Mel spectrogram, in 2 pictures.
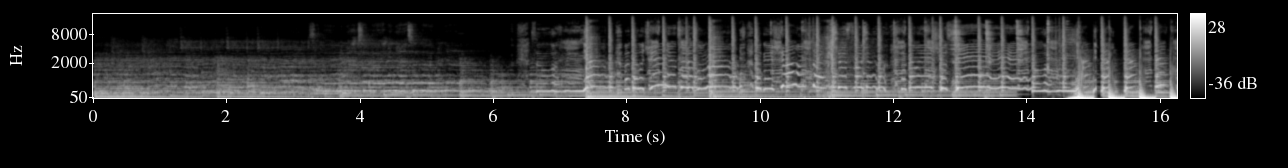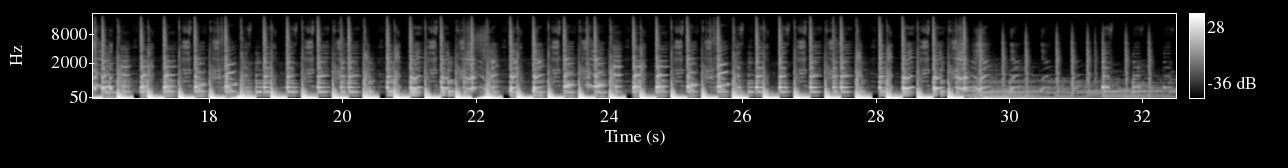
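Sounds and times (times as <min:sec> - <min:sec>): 
phonk music: 0:07.4 - 0:32.4.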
